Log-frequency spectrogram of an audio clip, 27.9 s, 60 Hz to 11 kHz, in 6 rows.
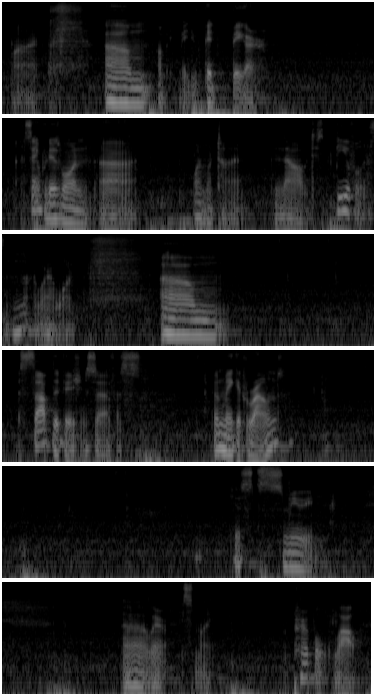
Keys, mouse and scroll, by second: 1.9 s, 2.4 s, 4.9-7.2 drag, 5.1 Tab, 6.9 ctrl+b, 8.8 Tab, 10.5 typing, 13.6-15.1 drag, 14.9 Tab, 15.5-17.2 right drag, 15.7 ctrl+r, 17.2 click, 17.9-19.8 drag, 18.5-19.8 right drag, 18.9 ctrl+r, 19.9 right click, 20.4-21.8 drag, 22.4-23.6 right drag, 23.6-25.2 middle drag, 23.9 ctrl+r, 25.2-27.7 right drag, 26.2 ctrl+r, 27.7-27.8 drag.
